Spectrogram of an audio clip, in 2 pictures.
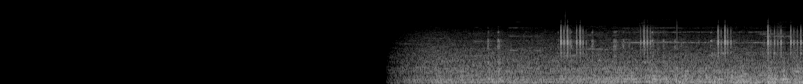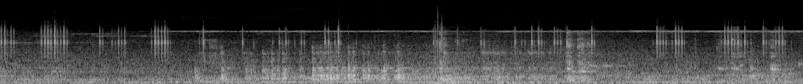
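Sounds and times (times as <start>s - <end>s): train wheels rumbling on rail: 3.9s - 16.0s
wheels clicking over rail joints: 4.8s - 16.0s
thin high squeal: 4.9s - 16.0s.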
